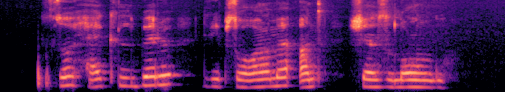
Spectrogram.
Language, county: Lithuanian, Kaunas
